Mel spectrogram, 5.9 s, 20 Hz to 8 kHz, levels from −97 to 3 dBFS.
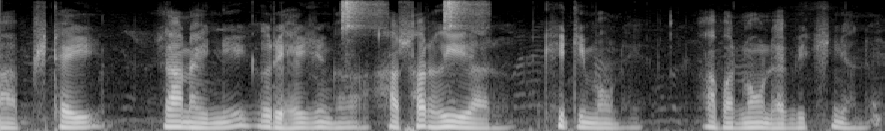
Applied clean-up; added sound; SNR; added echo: none; Rattle (instrument); 7 dB; none.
